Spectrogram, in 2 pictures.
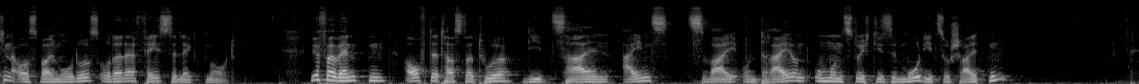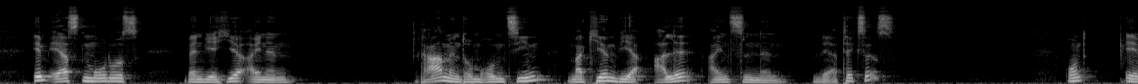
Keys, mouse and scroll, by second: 0.5 click, 1.7 click, 7.4 3, 10.7 click, 11.2 1, 12.8 click.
